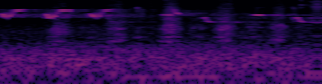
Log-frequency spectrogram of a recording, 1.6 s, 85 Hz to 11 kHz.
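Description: A dog panting in the farming video game Farming Simulator 25, quick rhythmic breathy pants close by against a steady background hum, no voices.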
